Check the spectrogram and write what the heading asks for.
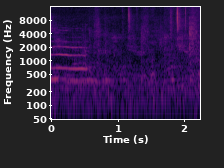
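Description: A cat meowing: the faint end of one drawn-out meow, which stops about half a second in.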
